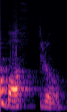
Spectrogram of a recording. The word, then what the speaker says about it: বস্ত্র: জীর্ণ, জীর্ণ বস্ত্র, বস্ত্র, এই যে রফলাটা যে আছে সেটাও কিন্তু উচ্চারণ করতে হবে সুন্দর করে, জীর্ণ বস্ত্র, শীর্ণ গাত্র, ক্ষুধায় কণ্ঠ ক্ষীণ, ক্ষুধায়, ক্ষুধায়, ক্ষুধায় না কিন্তু ক্ষুধায়।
